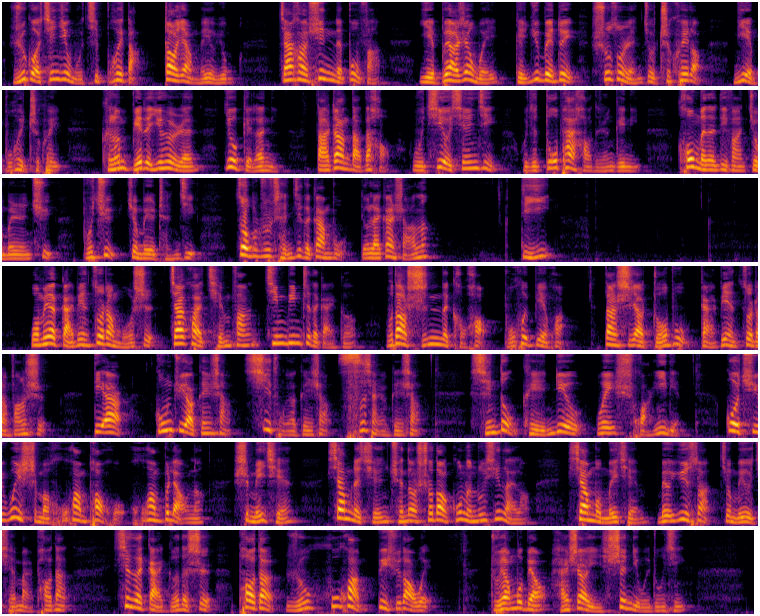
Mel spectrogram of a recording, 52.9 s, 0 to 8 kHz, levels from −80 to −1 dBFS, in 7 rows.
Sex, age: male, 40-59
